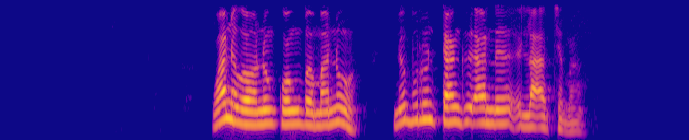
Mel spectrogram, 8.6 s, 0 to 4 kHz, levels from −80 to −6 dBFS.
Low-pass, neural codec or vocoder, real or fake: 3.6 kHz; vocoder, 44.1 kHz, 80 mel bands, Vocos; fake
